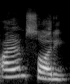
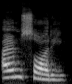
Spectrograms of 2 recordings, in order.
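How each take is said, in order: The two takes are said the same way.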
